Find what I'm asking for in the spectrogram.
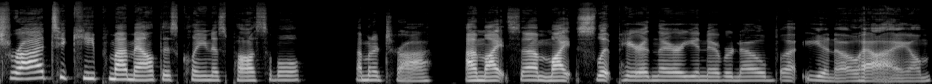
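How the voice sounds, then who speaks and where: A woman speaks at a fairly slow pace with ordinary pitch variation and a bright, sharp tone, in a very clean recording with a silent background and a dry, close sound with no echo. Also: medium pitch for a woman. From Kentucky. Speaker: podcast co-host. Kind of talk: casual chat. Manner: loud, carrying voice.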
